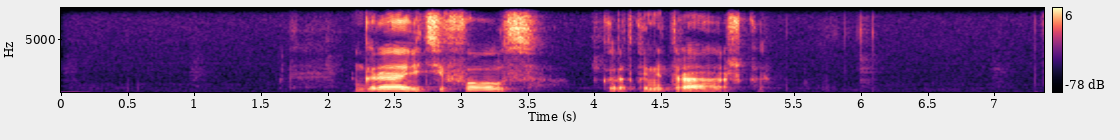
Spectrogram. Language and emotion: Russian, sad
